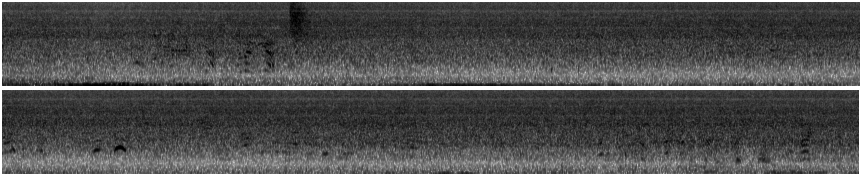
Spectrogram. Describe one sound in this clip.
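A fountain splashes and hisses steadily outdoors.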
